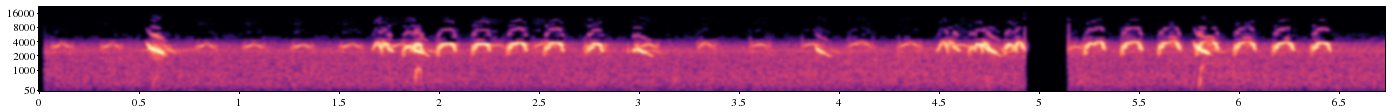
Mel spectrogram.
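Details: Defending its Montana nest against intruders on the evening of 16 June 2017, an osprey calls in long strings of whistled chirps that speed up and grow louder, punctuated by occasional sharp down-slurred notes.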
